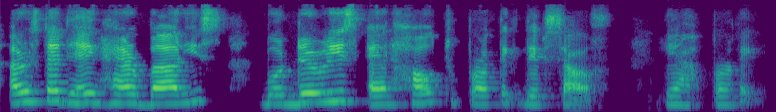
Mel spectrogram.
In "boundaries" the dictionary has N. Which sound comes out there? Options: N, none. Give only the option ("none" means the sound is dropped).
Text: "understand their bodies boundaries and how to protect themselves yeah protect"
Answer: none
